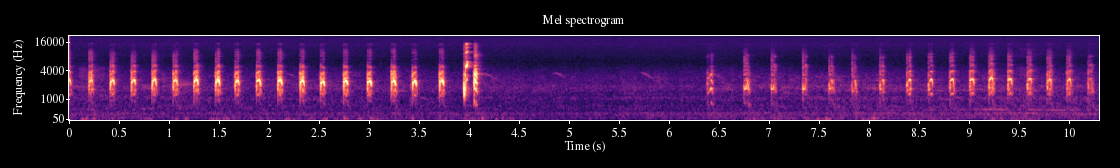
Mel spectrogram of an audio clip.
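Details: Black francolin in Sindh, Pakistan: a fast run of evenly spaced, sharp ticking notes, about two per second, broken by a short louder burst and a pause, then the series resumes steadily.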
